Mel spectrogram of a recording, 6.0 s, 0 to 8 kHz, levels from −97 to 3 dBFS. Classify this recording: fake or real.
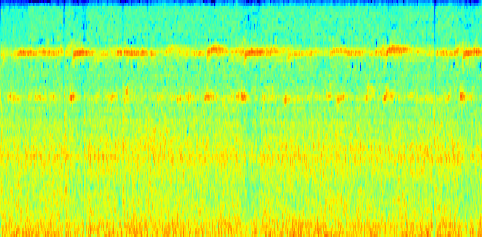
fake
